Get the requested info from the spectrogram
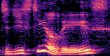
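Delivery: amused speech broken by laughter. Voicing a character who finds boots in the cart: laughing while speaking. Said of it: "Vina laughs".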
